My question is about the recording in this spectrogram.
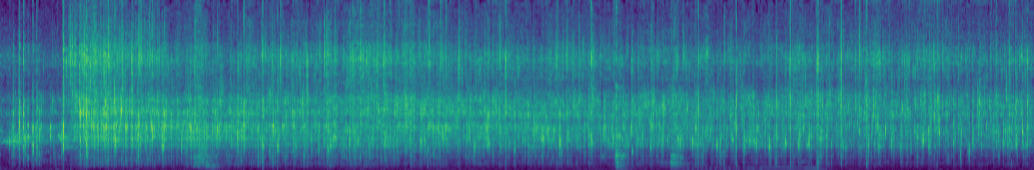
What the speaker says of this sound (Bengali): দিয়ে দেবো কাঁচা লঙ্কা কুচি।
